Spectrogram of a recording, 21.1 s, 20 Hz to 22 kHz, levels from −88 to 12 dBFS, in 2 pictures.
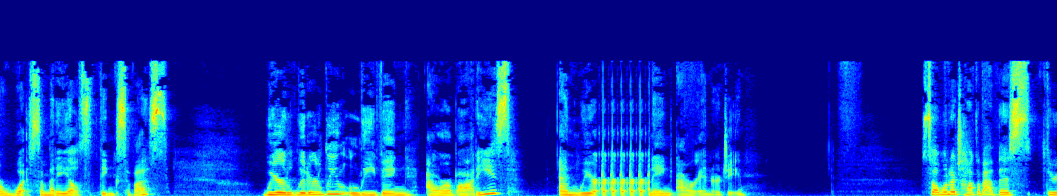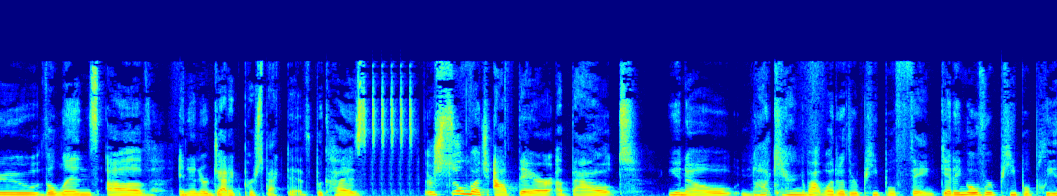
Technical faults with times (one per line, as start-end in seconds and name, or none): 6.04-6.50 system hang loop
14.30-14.77 system hang loop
